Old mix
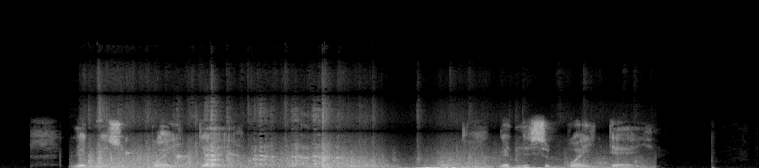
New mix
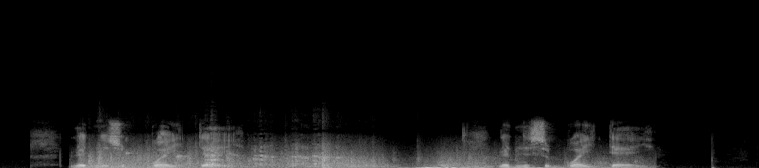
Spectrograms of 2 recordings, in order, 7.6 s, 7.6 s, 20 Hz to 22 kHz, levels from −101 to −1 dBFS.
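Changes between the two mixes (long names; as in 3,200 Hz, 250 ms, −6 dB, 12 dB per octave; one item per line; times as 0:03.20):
background −6.0 dB
master: add high-frequency loss of the air 360 metres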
